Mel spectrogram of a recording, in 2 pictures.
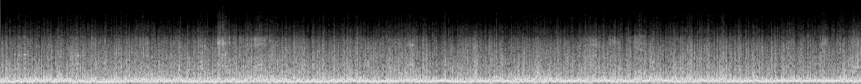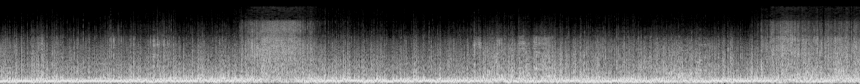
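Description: Motorcycle engine running at a steady cruise, with wind rushing over the microphone; two short swells of louder hiss come about eleven seconds in and near the end.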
